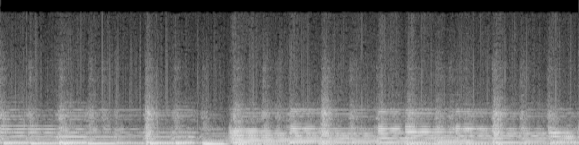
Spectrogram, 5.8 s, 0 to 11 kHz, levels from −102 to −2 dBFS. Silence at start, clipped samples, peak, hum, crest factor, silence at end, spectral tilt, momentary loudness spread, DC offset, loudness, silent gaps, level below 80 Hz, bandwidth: 0 s; under 0.1%; -4 dBFS; none; 14 dB; 0 s; -7.5 dB/octave; 4 LU; under 0.1%; -19 LUFS; none; -42 dBFS; 10 kHz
